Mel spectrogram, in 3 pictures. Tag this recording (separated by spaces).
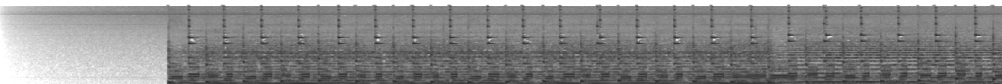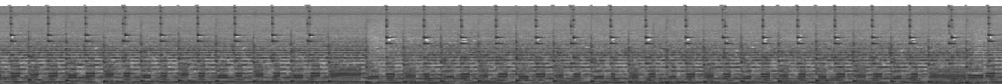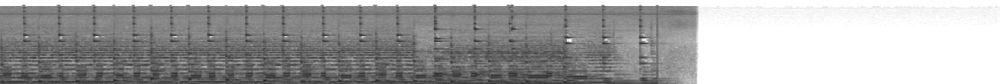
cybersynth cartoon instrumental background music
